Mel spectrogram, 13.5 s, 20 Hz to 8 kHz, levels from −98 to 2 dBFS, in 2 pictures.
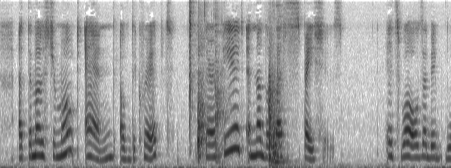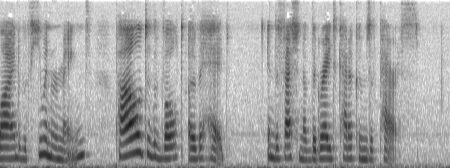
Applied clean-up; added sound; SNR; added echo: none; Thump, thud; 2 dB; none.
